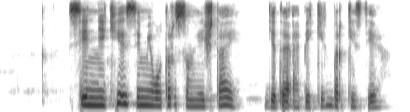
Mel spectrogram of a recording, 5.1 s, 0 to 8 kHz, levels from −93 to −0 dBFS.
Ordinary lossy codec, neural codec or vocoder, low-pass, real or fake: none; none; none; real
